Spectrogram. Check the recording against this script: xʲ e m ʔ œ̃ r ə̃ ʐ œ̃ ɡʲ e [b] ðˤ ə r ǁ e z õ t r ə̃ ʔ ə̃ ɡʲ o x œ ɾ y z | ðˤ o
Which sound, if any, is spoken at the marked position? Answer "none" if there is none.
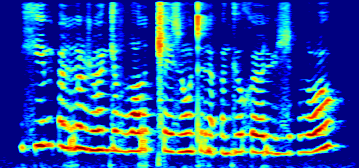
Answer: v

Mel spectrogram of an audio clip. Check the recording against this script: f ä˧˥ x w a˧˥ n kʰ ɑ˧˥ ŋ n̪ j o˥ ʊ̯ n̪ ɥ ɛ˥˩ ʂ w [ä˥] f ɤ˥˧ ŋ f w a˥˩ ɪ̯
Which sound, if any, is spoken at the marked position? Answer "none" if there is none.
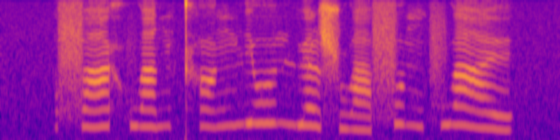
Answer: ä˨˩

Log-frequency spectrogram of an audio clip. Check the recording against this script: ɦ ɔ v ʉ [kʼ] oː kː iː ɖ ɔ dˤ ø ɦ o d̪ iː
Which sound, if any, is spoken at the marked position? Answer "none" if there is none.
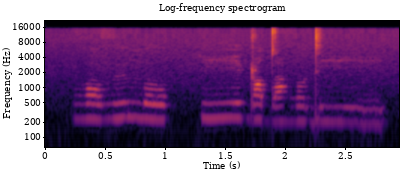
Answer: ŋ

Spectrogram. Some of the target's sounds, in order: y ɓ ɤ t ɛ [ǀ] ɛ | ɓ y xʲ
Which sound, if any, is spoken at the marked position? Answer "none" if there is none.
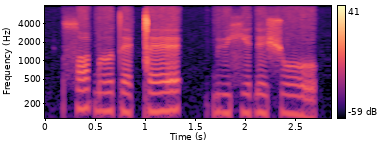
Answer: ǀ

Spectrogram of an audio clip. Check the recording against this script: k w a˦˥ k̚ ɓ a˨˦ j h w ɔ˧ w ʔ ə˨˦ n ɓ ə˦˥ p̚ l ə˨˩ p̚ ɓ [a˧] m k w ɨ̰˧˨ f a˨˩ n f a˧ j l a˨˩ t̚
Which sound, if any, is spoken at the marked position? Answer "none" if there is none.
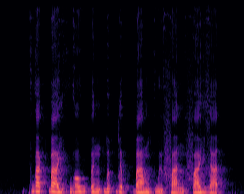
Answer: a˨˦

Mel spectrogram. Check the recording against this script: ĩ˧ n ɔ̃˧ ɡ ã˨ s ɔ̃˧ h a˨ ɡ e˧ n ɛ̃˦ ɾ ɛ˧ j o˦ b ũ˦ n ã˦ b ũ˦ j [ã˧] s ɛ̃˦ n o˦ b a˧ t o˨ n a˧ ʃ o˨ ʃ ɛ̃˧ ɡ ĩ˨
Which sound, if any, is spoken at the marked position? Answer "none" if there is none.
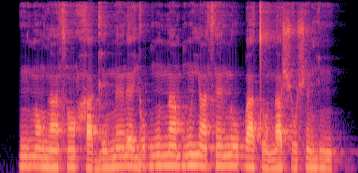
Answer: ã˧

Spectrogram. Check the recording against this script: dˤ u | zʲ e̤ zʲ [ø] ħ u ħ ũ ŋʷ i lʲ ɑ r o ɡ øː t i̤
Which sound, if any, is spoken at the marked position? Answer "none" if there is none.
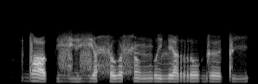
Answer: ø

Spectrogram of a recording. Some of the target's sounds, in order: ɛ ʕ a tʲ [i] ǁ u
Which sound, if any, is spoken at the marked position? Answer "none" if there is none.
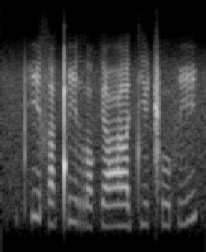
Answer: ɨ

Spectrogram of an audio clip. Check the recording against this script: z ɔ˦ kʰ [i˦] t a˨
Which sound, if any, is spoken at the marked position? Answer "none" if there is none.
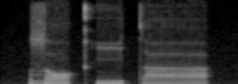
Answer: i˦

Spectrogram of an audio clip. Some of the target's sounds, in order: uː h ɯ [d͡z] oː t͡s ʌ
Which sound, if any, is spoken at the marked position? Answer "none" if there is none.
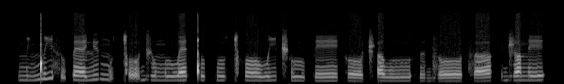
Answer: d͡z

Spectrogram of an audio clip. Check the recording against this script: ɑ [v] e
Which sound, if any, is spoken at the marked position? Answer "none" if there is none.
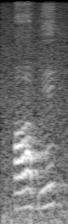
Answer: b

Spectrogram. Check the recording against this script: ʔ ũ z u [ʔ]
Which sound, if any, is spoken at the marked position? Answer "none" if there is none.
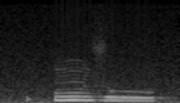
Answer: none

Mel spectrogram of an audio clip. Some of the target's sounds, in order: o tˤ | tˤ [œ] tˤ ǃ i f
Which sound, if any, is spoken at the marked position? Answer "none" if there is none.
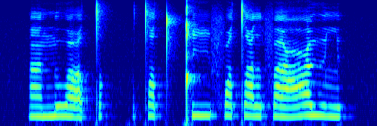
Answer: ɵ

